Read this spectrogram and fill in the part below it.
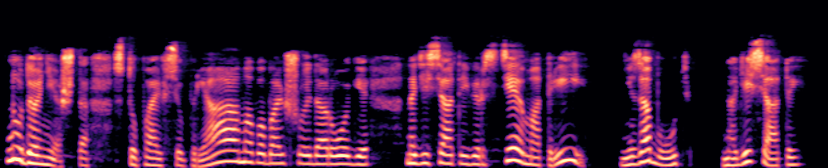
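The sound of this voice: Heard against a quiet background is an unforced reading voice.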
